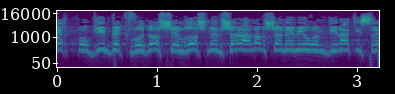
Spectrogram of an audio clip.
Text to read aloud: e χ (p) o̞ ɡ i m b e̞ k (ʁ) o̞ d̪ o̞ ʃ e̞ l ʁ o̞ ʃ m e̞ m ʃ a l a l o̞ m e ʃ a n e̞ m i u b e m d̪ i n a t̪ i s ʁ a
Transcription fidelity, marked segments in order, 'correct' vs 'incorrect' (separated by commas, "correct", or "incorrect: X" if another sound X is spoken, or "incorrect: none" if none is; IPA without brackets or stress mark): correct, incorrect: v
